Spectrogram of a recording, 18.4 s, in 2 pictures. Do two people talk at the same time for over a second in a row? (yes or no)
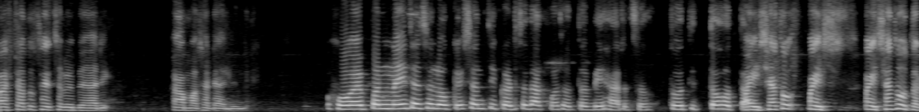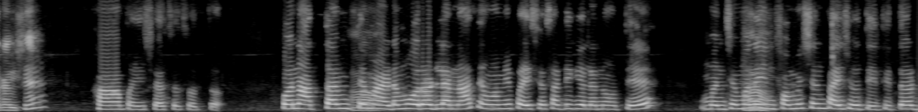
no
